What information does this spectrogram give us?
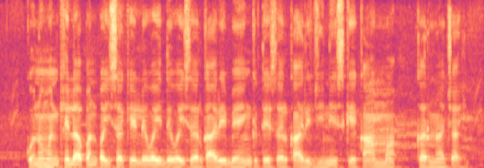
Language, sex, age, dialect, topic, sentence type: Chhattisgarhi, male, 18-24, Western/Budati/Khatahi, banking, statement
